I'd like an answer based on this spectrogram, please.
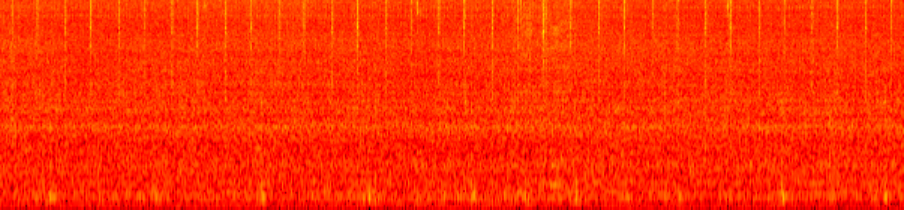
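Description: Steady low rumble of a car's engine and tyres on a wet road, heard from inside the cabin, with scattered short taps.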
